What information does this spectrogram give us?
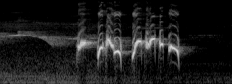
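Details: Red-whiskered bulbul, Thai southern master-style song for exciting caged birds and teaching chicks: a faint thin whistle leads into two rapid clusters of rich, dipping and rising whistled notes.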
